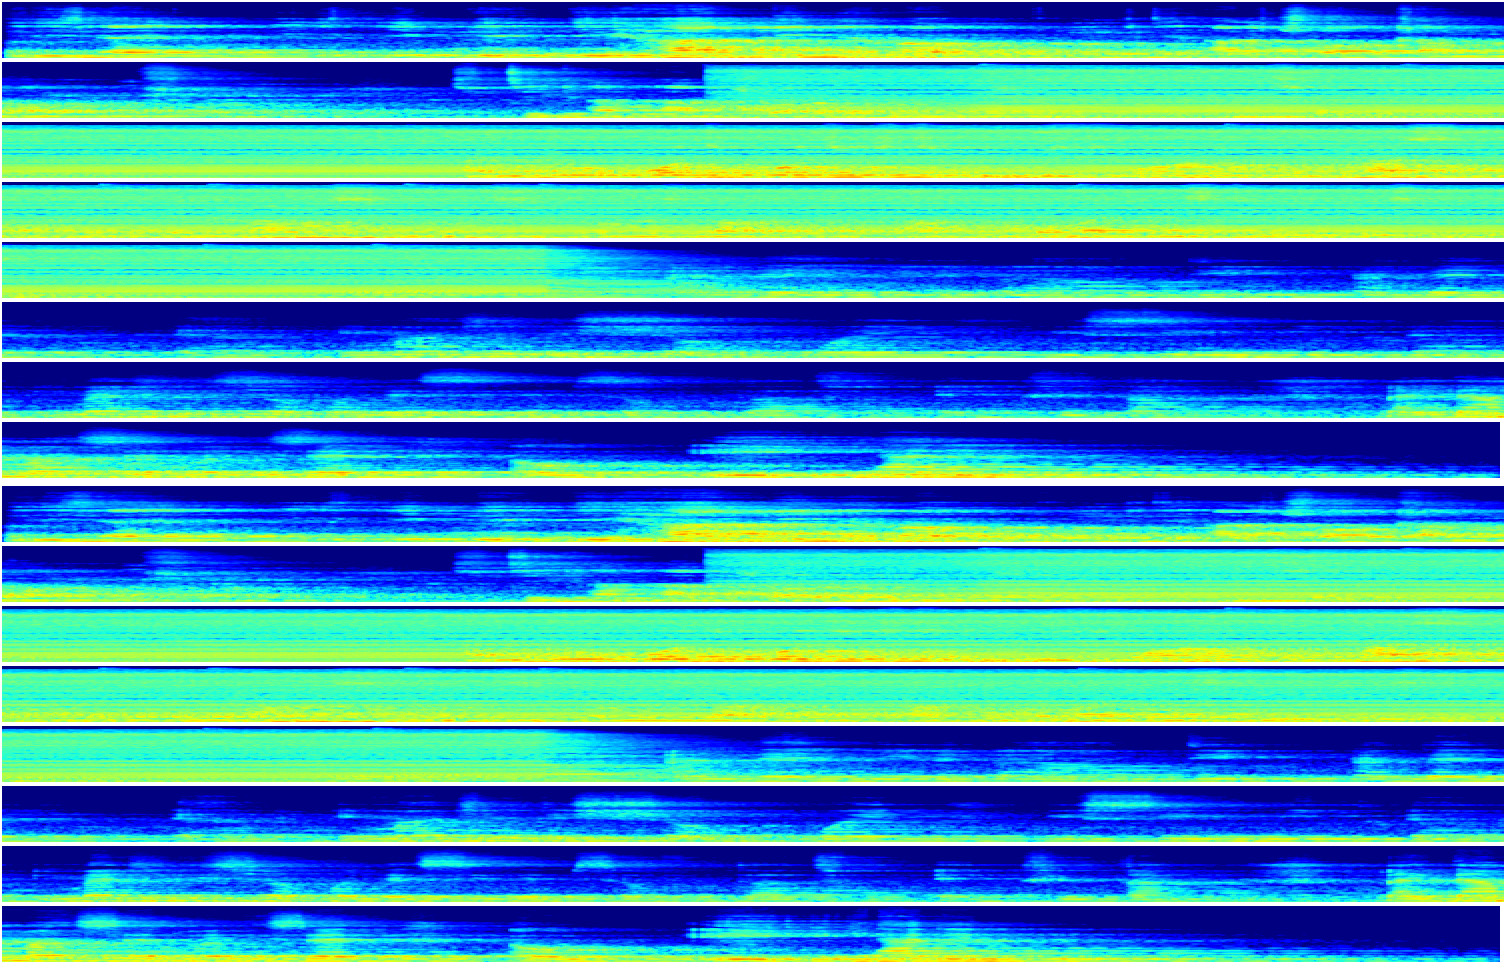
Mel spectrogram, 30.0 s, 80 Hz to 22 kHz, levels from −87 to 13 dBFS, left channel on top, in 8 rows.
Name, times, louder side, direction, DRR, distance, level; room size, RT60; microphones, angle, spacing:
voice 1, 0.0-4.4 5.0-6.0 6.3-7.2 8.6-13.2 13.5-15.0, equal, 35° left, -2 dB, 2.1 m, -21 dB
sound 1, 5.5-16.4, left 1 dB, 5° left, 1.7 m, -22 dB
voice 2, 15.8-16.3 16.7-18.8 19.2-21.1 21.4-28.7, right 1 dB, 75° right, 1 dB, 1.6 m, -26 dB
17.0 x 7.0 x 5.4 m, 2.1 s
head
